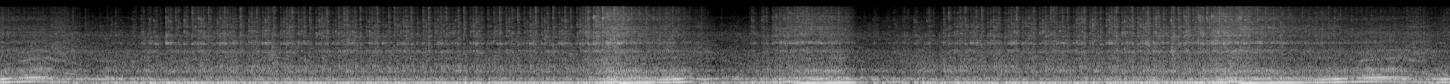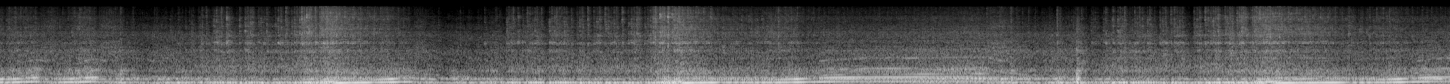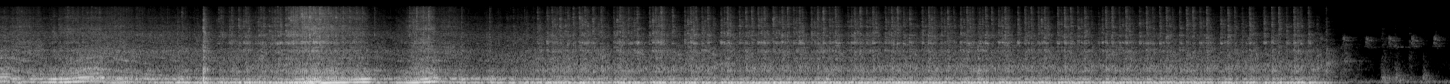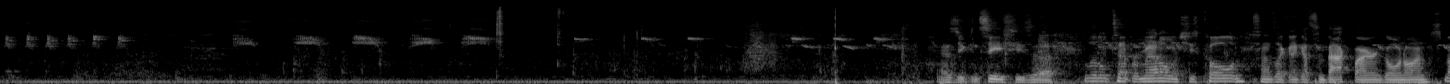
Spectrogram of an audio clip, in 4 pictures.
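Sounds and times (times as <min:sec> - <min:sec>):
car engine revving: 0:00.0 - 0:42.5
engine backfire pops: 0:24.6 - 0:25.8, 0:30.9 - 0:32.1.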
